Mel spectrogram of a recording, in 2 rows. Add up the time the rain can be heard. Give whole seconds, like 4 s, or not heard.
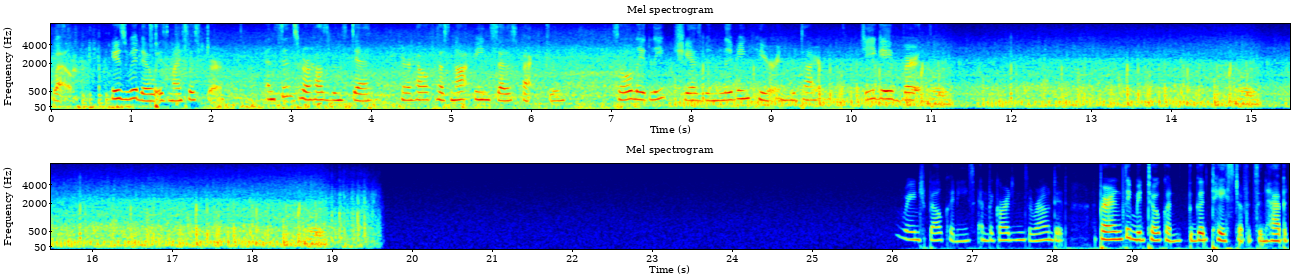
20 s.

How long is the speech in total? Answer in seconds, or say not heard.
16 s.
